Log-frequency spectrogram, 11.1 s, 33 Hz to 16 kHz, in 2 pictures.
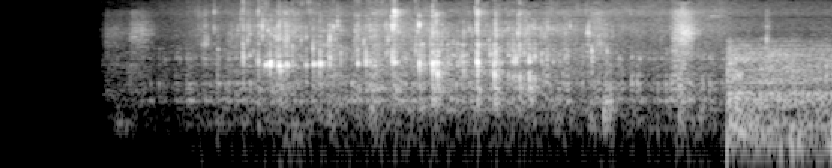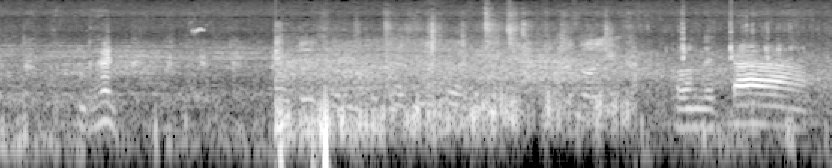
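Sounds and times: liquid pouring into a glass: 0:01.2 - 0:04.4.

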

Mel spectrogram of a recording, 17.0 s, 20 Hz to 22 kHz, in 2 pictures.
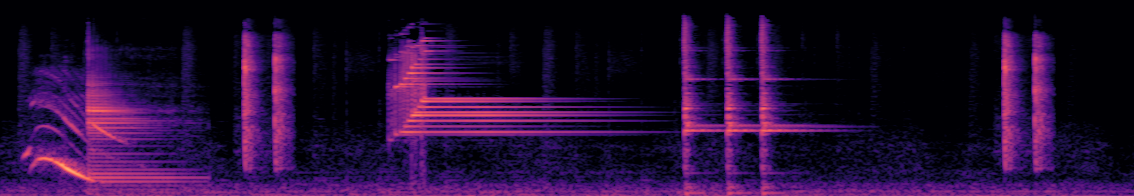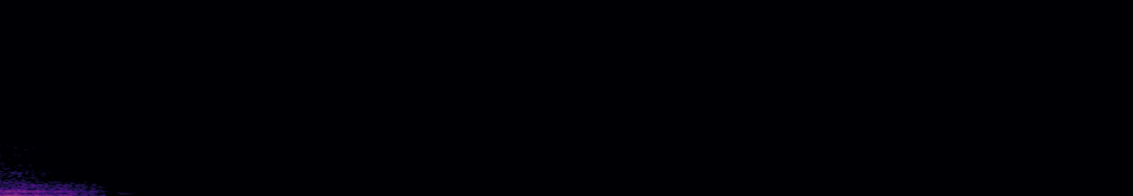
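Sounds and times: short held tones: 0:00.0 - 0:01.6
bright ringing chime: 0:00.2 - 0:01.6, 0:03.0 - 0:04.8.

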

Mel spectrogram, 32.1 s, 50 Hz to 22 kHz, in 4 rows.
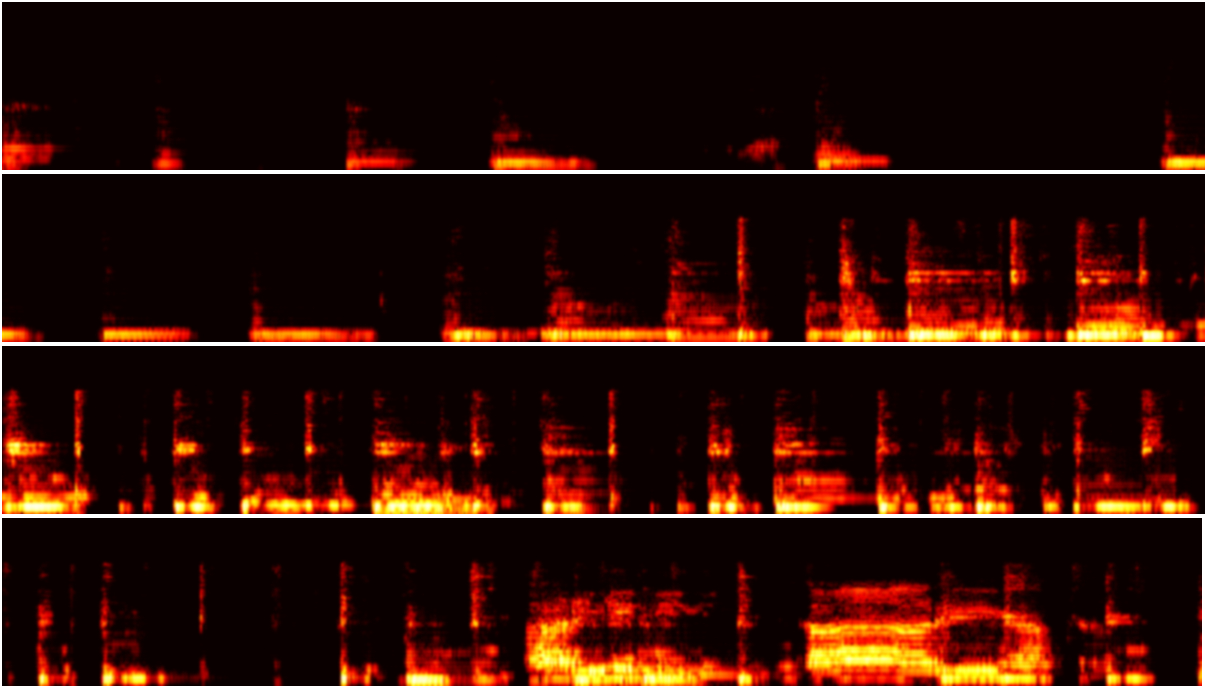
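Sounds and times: acoustic guitar strumming chords: 0:00.0 - 0:01.2, 0:07.8 - 0:31.8.

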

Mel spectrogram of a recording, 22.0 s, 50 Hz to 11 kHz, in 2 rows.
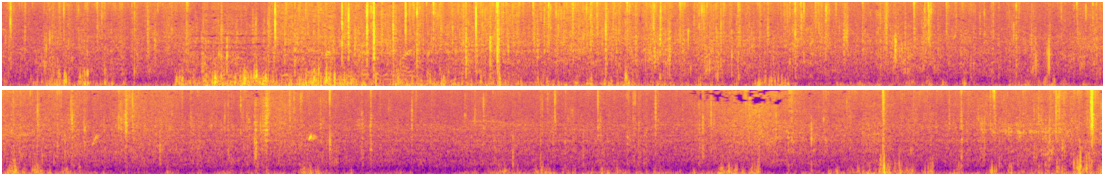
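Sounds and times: hooves on stony dirt: 0:00.0 - 0:22.0.

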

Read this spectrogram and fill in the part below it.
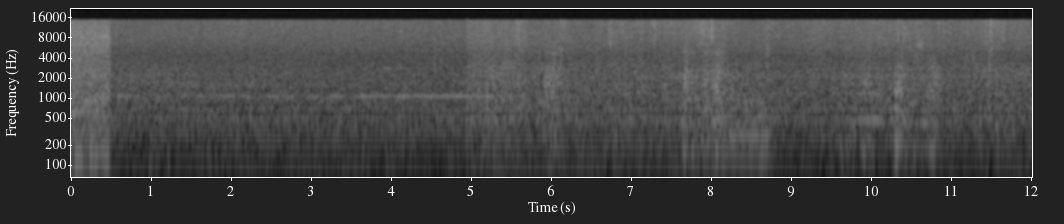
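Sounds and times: insect buzzing past: 0:06.7 - 0:12.0.

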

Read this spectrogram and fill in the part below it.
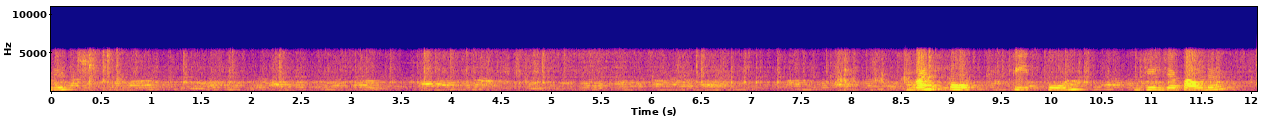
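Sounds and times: faint background voices: 0:00.0 - 0:12.0
low room noise: 0:00.0 - 0:12.0.

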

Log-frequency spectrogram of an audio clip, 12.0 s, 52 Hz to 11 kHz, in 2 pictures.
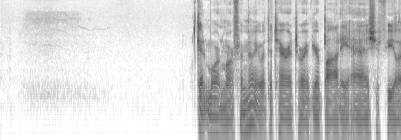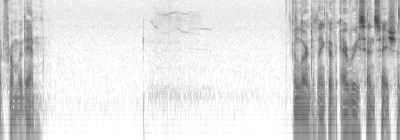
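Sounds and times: faint click: 0:08.1 - 0:08.3.

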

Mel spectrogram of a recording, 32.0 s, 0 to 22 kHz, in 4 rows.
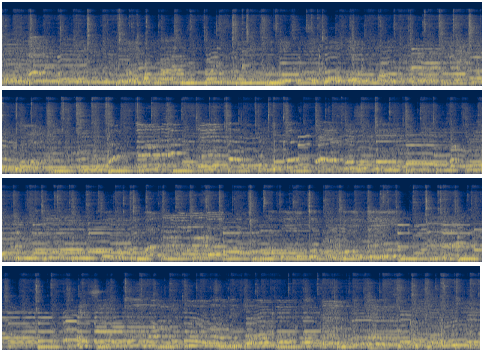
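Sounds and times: band music with singer and guitar: 0:00.0 - 0:31.9.

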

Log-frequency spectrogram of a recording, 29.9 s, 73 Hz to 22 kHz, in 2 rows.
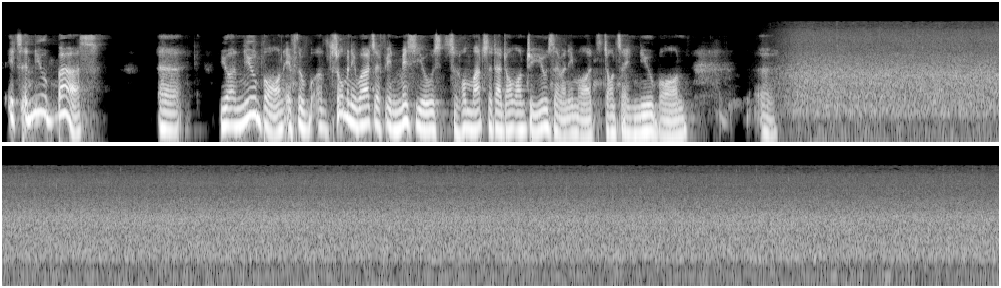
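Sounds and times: waterfall pouring into pool: 0:11.6 - 0:29.9.

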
